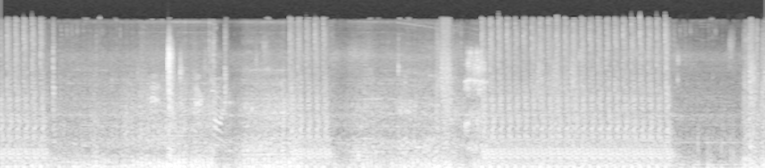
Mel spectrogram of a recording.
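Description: Rapid gunfire rattles in quick bursts.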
